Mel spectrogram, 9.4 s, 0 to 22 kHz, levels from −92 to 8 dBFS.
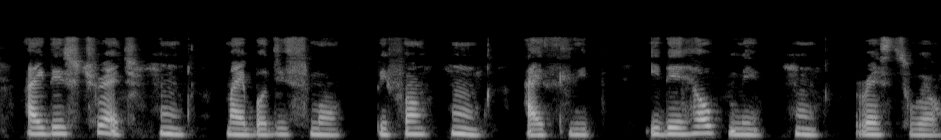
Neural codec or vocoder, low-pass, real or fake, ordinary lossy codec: none; 7.2 kHz; real; none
